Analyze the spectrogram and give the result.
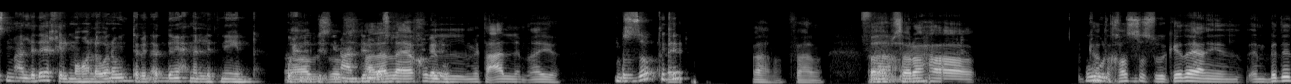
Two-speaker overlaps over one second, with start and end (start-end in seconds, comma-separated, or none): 2.9-4.6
